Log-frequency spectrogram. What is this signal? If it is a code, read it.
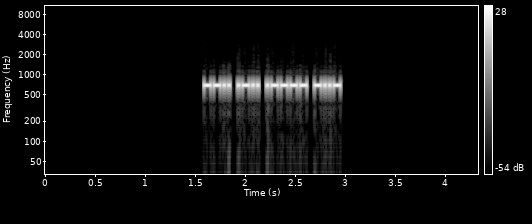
Morse code, heard as a keyed tone, about 49 wpm, 700 Hz. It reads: ZL1X
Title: DXCC-100 Call Signs - 4 Characters - Repeated 3x - 50wpm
